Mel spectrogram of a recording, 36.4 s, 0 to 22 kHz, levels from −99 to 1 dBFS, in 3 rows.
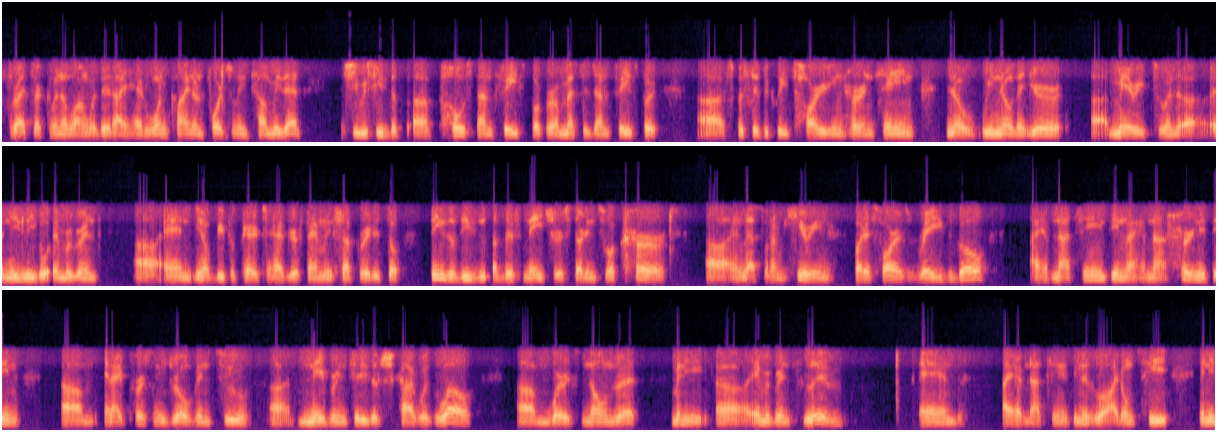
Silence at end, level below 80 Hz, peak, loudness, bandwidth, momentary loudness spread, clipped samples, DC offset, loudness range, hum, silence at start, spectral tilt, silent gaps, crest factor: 0 s; -64 dBFS; -2 dBFS; -17 LUFS; 6 kHz; 6 LU; under 0.1%; under 0.1%; 2 LU; none; 0 s; -7 dB/octave; none; 16 dB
